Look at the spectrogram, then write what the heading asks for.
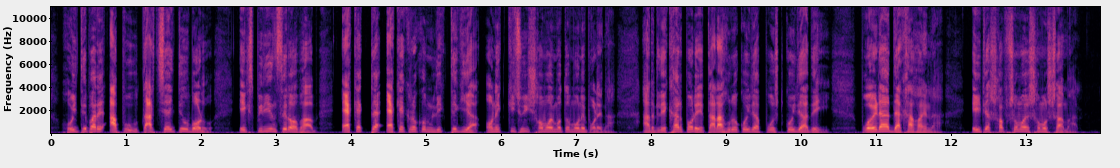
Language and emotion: Bengali, neutral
